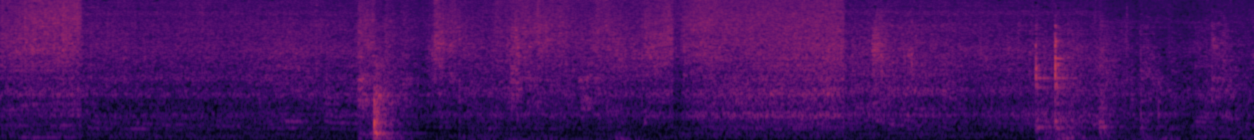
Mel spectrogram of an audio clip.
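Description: Chopped onion and rice sizzling in a hot non-stick pan while being stirred with a plastic ladle, with two sharp knocks of the ladle against the pan about three and eight seconds in.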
